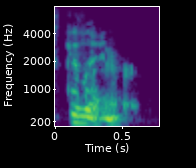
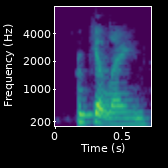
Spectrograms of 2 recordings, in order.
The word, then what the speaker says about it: Ghislaine: I always say her name wrong. – It's Ghislaine. – Ghislaine.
